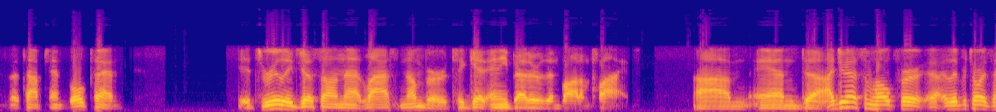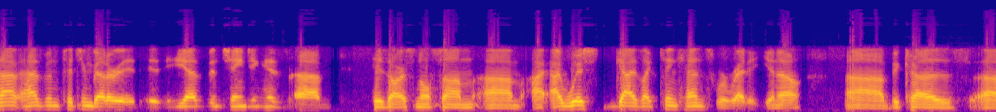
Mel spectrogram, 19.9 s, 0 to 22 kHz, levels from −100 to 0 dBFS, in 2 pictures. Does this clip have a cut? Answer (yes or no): no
